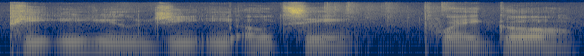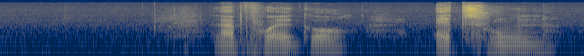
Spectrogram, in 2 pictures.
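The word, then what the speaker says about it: Peugeot: go and I and I might be pronouncing the name of that brand of car wrong but it doesn't matter I spelled PE you geot I know that I have the second syllable correct well at least the last part of the second the T would be silent but it's spelled PE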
